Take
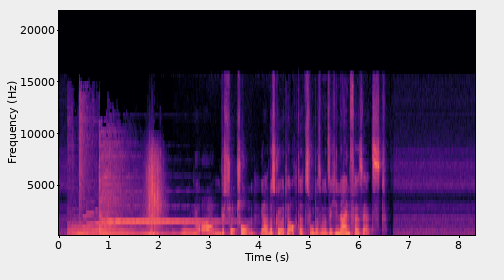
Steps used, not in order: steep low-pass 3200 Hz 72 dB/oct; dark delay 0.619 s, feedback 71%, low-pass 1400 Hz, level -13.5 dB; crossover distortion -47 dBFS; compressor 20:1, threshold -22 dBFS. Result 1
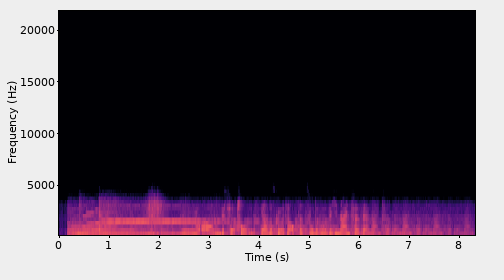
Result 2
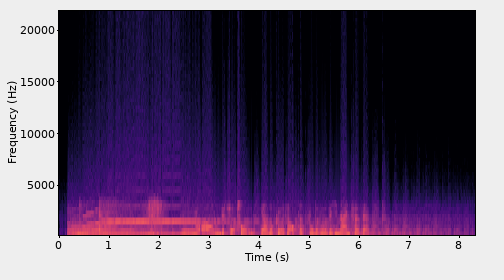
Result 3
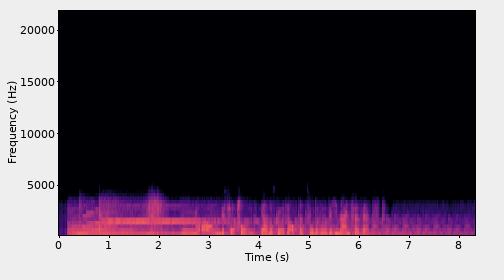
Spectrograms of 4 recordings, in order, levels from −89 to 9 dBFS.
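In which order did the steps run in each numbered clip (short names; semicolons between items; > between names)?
dark delay > crossover distortion > compressor > steep low-pass; steep low-pass > compressor > dark delay > crossover distortion; crossover distortion > steep low-pass > compressor > dark delay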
